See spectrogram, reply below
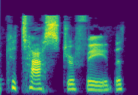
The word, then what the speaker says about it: catastrophe: So catastrophe, the ta is the stress in that word.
